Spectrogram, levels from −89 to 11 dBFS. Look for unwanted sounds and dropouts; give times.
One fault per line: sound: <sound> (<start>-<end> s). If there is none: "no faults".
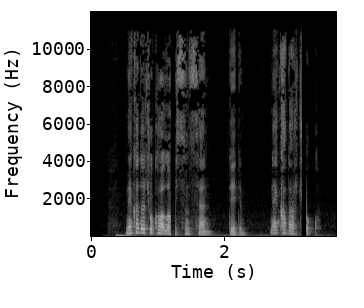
sound: dropout (1.2-1.3 s)
sound: dropout (3.1-3.2 s)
